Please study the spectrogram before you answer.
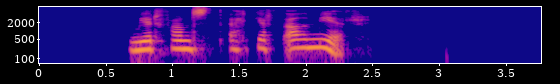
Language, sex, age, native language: Icelandic, female, 40-49, Icelandic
